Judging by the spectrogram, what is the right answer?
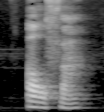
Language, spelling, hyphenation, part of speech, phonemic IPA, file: Dutch, alfa, al‧fa, noun, /ˈɑl.faː/, Nl-alfa.ogg
- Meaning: 1. the letter alpha (first letter of the Greek alphabet) 2. Historically used in educational contexts to denote a humanistic orientation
